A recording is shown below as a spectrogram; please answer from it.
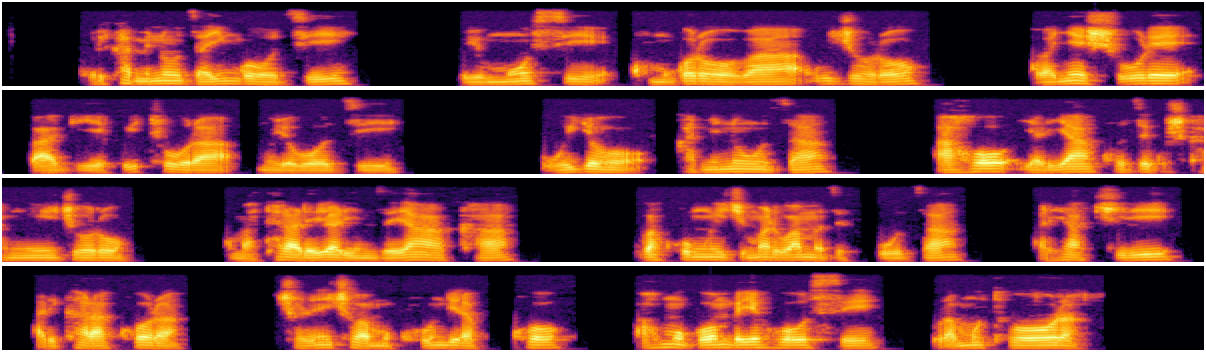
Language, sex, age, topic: Rundi, male, 36-49, education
